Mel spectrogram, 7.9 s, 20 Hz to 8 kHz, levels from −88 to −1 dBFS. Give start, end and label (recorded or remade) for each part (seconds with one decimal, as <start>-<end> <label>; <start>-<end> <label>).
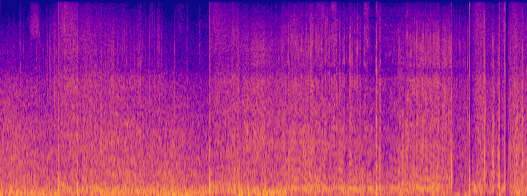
0.0-4.3 recorded; 4.3-6.6 remade; 6.6-7.9 recorded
